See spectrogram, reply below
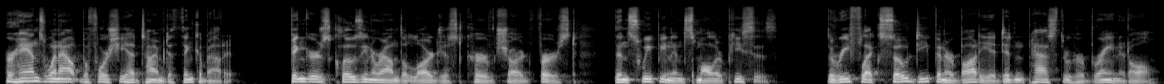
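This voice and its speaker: A man with a low voice reads a scripted story aloud. His delivery is measured and grave. The sound is dry and close, with no room around it. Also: a little mellow, no room sound. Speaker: narrator.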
